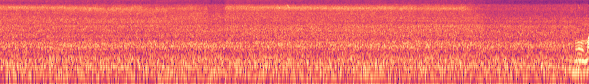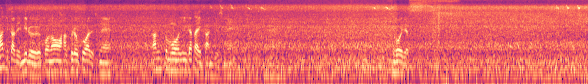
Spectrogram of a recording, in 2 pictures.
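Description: A waterfall rushes and roars steadily close by.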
